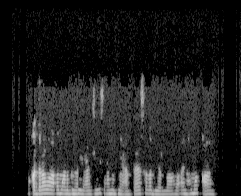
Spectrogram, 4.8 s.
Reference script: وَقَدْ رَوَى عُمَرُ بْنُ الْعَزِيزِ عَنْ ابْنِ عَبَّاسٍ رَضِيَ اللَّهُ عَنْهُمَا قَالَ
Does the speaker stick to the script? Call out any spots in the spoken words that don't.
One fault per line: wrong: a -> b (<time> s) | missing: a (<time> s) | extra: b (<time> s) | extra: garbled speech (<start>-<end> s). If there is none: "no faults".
no faults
